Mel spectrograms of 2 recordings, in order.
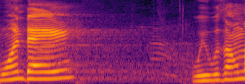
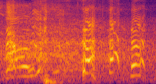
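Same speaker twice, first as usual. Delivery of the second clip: higher, slow, breaking into laughter; laughing; 12 semitones higher than usual. Real, not acted. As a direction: talk through a real laugh. Laughing at her own story.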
